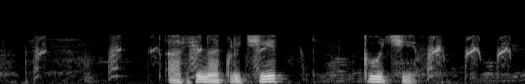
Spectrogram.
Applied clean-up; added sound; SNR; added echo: none; Fowl; 15 dB; none.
